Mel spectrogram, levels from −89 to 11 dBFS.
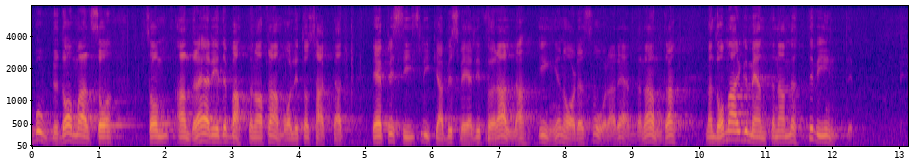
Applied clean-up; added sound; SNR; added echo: none; none; none; none.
